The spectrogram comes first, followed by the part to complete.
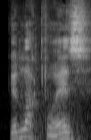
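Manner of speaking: forced out past clenched teeth. The captain wishing the boys good luck before walking away, through gritted teeth. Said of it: "he says through gritted teeth".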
